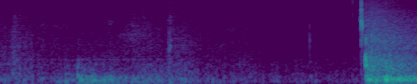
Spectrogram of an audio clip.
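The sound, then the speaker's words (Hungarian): Muffled thumps and light knocks of chairs being shifted as two more chairs are brought over, followed by a sudden loud, scraping clatter as a chair is set down heavily near the end. “és most ide hozok még két széket,”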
